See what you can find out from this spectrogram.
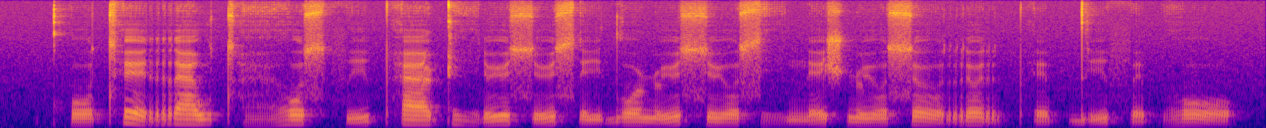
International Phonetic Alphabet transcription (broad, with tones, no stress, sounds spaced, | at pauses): kʰ o˩ tʰ e˥˩ r æ˥ w tʰ æ̤˩ ɦ o˥ s f i˩˥ pʰ æ˥ ʈ i̤˥˩ ɾ y˥ s y˩˥ s ɾ i˩ d̪ o˧ ɳ y˩˥ s y˧ ʊ̯ s i̤˩ n e˩˥ ʃ ɳ y˧ ʊ̯ s ɵ˥˩ ʊ̯ r ɵ˥ r pʰ e˩ p d̪ i˩˥ f e˩ p ɦ o˥˩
